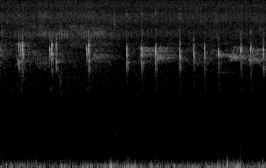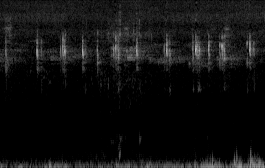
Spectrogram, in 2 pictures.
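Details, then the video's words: Lure calls of swiftlets for a bird house roost: separate high, sharp chirps repeated at irregular short intervals, some doubled, above a low rumbling background with occasional soft thumps. "SUARA RUMAH WALET CEPAT MENGINAP"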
